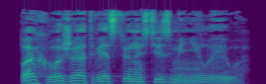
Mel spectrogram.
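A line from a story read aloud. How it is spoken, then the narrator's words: Muttered. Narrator (Russian): пробормотал Вест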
